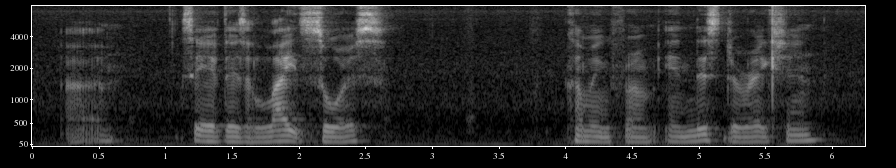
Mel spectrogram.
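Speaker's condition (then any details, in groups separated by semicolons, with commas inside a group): No condition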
